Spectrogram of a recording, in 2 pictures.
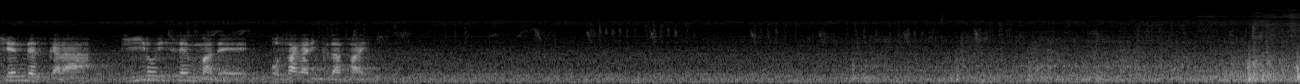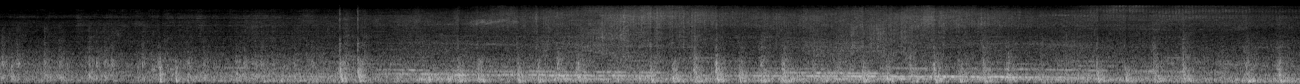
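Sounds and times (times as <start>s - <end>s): electric train whine: 7.3s - 26.0s
train wheels clacking over rail joints: 12.4s - 26.0s
high hiss: 13.8s - 26.0s.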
